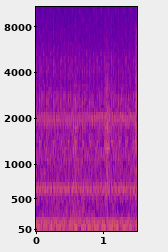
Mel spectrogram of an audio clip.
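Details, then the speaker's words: Key-on on a Midnight Express yacht's quad Mercury 400R outboards once power was restored; its batteries were shot and its cables corroded. A steady low buzz with a faint whir is the electric fuel pump priming. "And the fuel pump's trying to prime up."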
